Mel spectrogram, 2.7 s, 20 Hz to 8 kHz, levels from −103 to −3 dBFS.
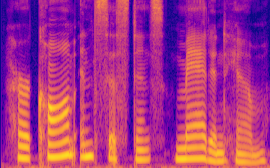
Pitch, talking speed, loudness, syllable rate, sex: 185 Hz, 110 wpm, -17 LUFS, 4.4 syllables/s, female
